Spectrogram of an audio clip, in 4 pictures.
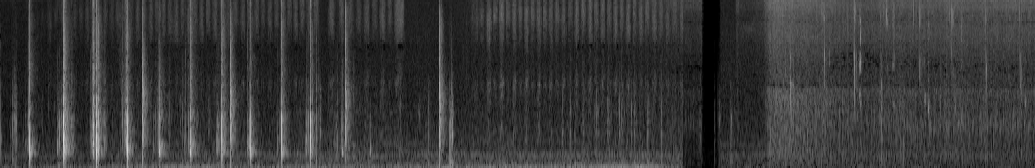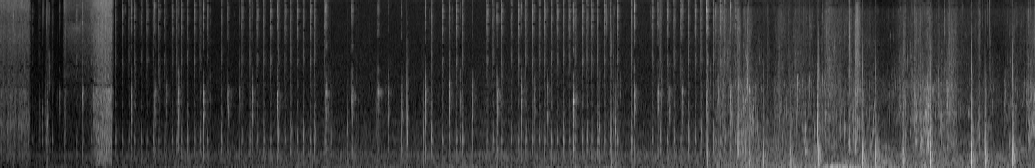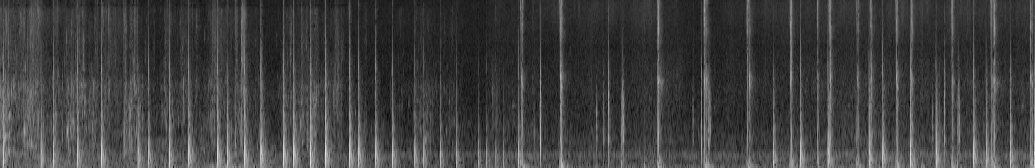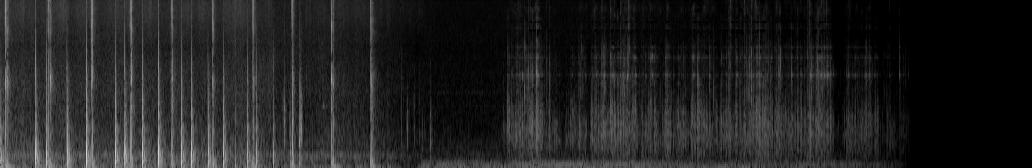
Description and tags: SonicPostcard WB Rabia
Here's the SonicPostcard from Rabia, all sounds recorded and composition made by Rabia from Wispelbergschool Ghent Belgium
belgium, cityrings, ghent, sonicpostcards, wispelberg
